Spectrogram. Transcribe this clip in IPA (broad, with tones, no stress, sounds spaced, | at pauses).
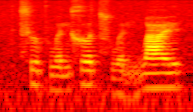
t͡sʰ ɹ̩˥˩ pʰ w ə˧˥ n x ɤ˥ t͡sʰ w ə̰˨˩ n m w a˥ ɪ̯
